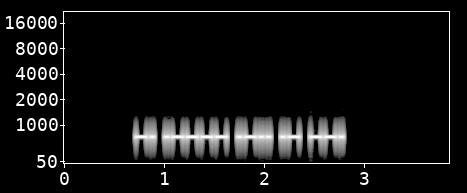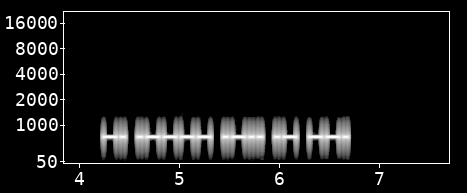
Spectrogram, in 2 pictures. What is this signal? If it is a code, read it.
Morse code, heard as a keyed tone, about 32 wpm, 700 Hz. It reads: N1LAG N1LAG
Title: Speed Racing - USA 1x3 Call Signs 28wpm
